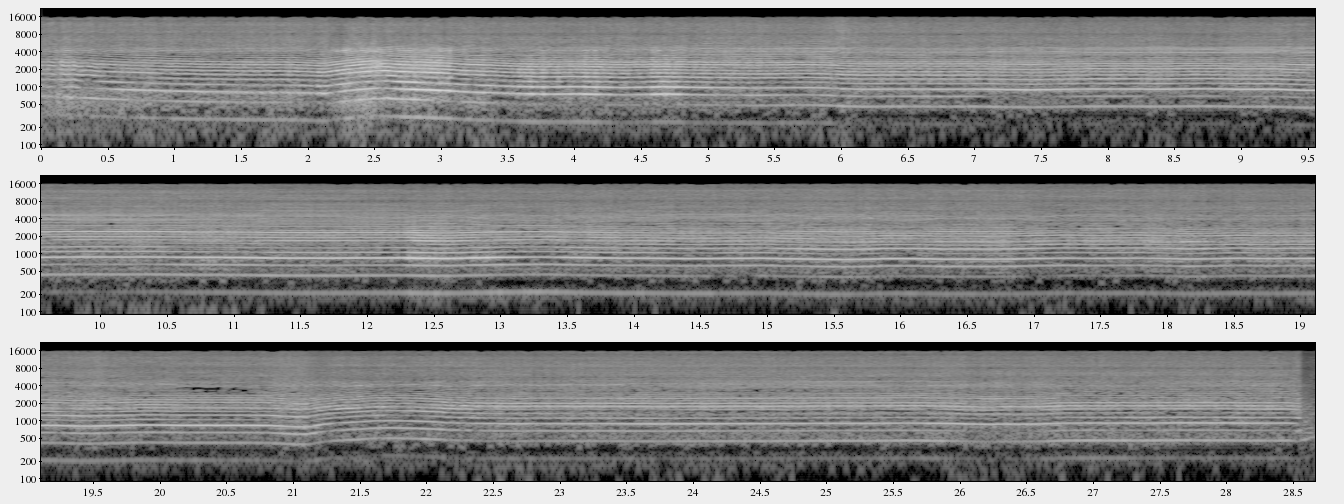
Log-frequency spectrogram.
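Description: Plunge router motor running at full speed as its bit cuts a channel along the seam between two clamped pieces of Corian solid-surface countertop: a steady high whine that dips in pitch and recovers about two seconds in and again around twenty-one seconds, then cuts off near the end.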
